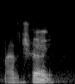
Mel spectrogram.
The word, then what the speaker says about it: Matichak: Um, I really liked Andi Matichak. Is that how you say her name? – Yeah, Matichak.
